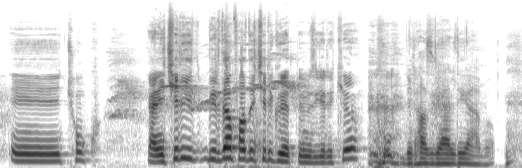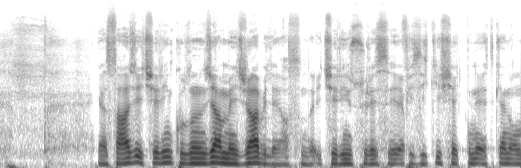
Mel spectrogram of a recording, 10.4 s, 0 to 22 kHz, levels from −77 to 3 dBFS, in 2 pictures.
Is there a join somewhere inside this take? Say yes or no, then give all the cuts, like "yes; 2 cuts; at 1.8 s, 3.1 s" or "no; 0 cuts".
yes; 3 cuts; at 3.7 s, 4.9 s, 9.2 s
